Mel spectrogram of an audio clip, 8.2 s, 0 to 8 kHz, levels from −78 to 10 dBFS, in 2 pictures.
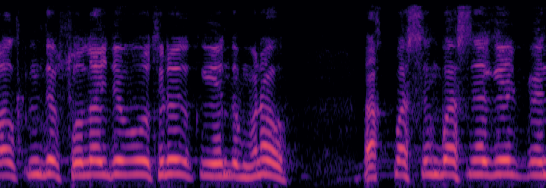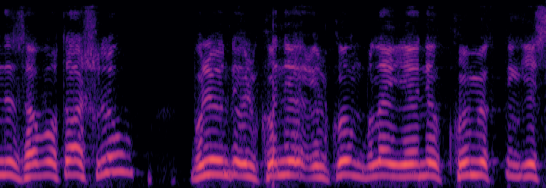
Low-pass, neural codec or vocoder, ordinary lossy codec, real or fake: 7.2 kHz; vocoder, 44.1 kHz, 128 mel bands, Pupu-Vocoder; MP3, 64 kbps; fake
